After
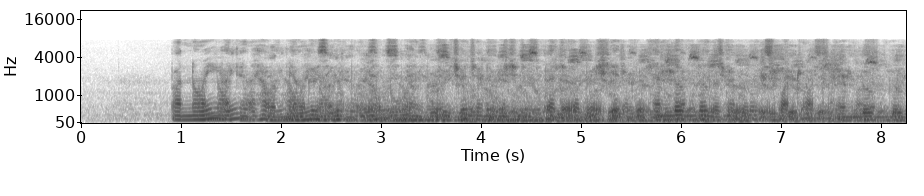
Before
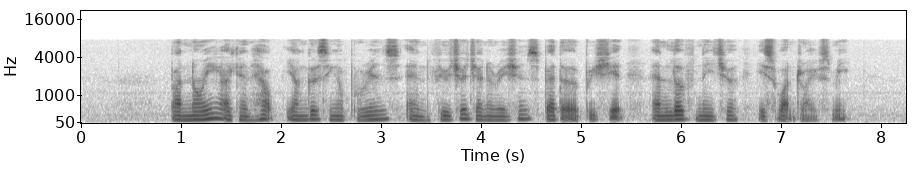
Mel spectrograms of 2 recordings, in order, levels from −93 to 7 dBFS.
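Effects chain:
delay that swaps between a low-pass and a high-pass 249 ms, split 1,700 Hz, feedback 66%, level −3.5 dB
delay with pitch and tempo change per echo 757 ms, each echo −3 semitones, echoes 3
one half of a high-frequency compander decoder only

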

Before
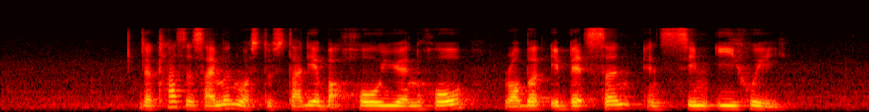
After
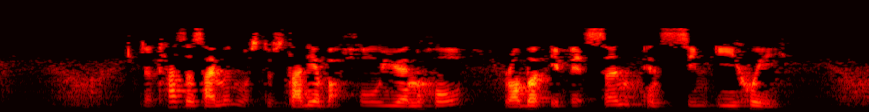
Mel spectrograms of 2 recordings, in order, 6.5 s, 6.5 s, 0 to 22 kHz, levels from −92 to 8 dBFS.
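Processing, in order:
spectral peaks only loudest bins 64
auto-filter high-pass sine 1.2 Hz 990–3,100 Hz

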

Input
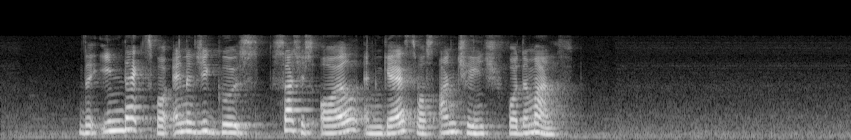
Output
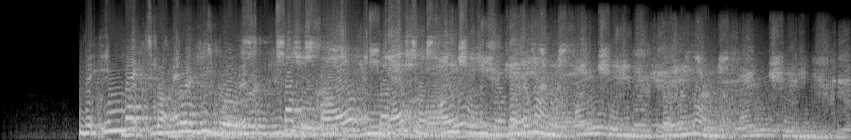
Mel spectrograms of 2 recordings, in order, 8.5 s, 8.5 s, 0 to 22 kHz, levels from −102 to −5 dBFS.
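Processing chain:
downward expander −36 dBFS
0:02.68–0:04.81: high shelf with overshoot 3,000 Hz +9 dB, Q 3
leveller curve on the samples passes 5
brickwall limiter −19 dBFS, peak gain reduction 16.5 dB
downward compressor 2 to 1, threshold −30 dBFS, peak gain reduction 5.5 dB
single-tap delay 166 ms −17 dB
delay with pitch and tempo change per echo 210 ms, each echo −4 semitones, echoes 3

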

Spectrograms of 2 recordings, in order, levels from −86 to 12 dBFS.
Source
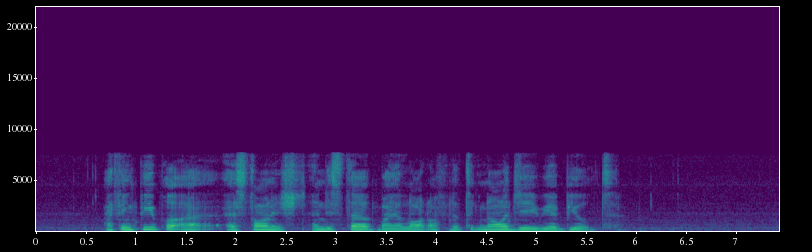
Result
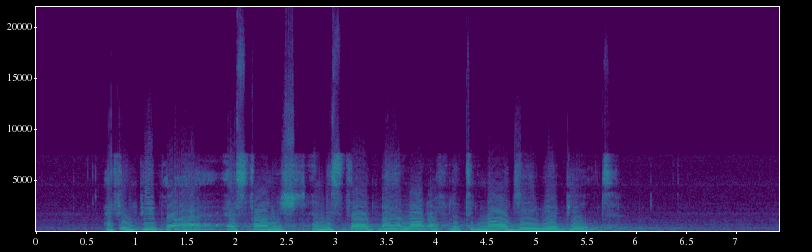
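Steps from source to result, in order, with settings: brickwall limiter −17.5 dBFS, peak gain reduction 9 dB
soft clipping −31 dBFS, distortion −7 dB
delay with a low-pass on its return 148 ms, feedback 76%, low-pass 1,500 Hz, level −16 dB

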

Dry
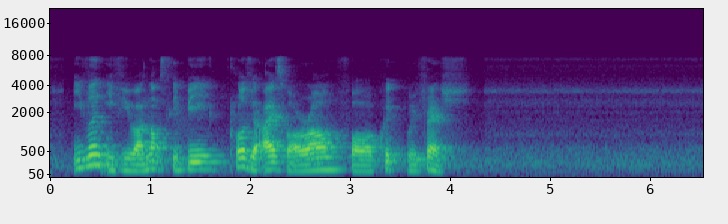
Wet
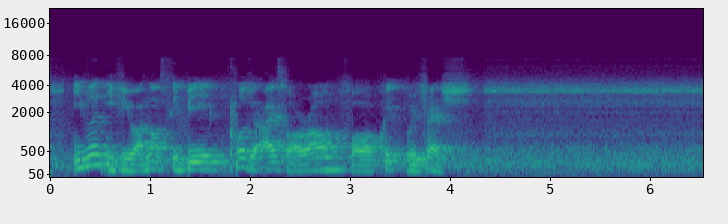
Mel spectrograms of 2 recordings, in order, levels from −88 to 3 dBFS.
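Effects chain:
downward compressor 3 to 1, threshold −31 dBFS, peak gain reduction 14.5 dB
brickwall limiter −25.5 dBFS, peak gain reduction 10 dB
low-pass with resonance 3,900 Hz, resonance Q 4.7
level +5.5 dB

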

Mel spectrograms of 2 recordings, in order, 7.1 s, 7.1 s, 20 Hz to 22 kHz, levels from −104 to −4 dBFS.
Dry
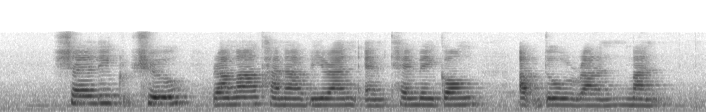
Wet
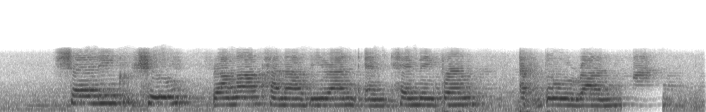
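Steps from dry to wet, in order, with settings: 0:04.36–0:05.54: lower of the sound and its delayed copy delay 0.37 ms
camcorder AGC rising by 5.7 dB per second
0:00.86–0:01.53: double-tracking delay 44 ms −3 dB
in parallel at −6 dB: hard clipping −32.5 dBFS, distortion −7 dB
on the sum: brickwall limiter −25.5 dBFS, peak gain reduction 9.5 dB
echo with shifted repeats 325 ms, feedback 48%, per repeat −35 Hz, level −21.5 dB
downsampling to 8,000 Hz
0:06.22–0:06.64: Chebyshev high-pass filter 1,400 Hz, order 4
feedback echo with a swinging delay time 87 ms, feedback 52%, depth 175 cents, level −16.5 dB
level +1.5 dB

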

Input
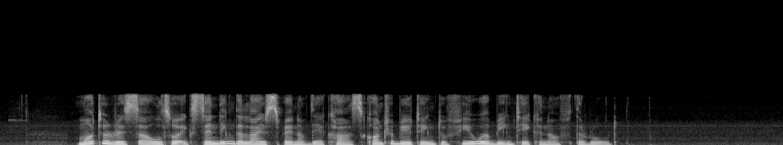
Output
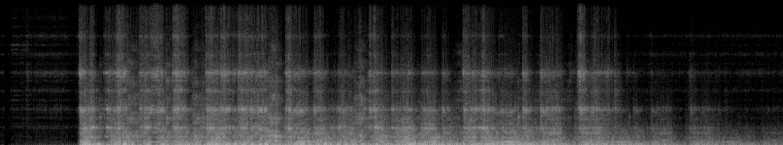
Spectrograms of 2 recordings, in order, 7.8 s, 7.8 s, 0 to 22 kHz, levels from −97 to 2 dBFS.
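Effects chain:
samples in bit-reversed order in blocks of 128 samples
0:01.11–0:03.30: high-shelf EQ 6,400 Hz +9.5 dB
treble cut that deepens with the level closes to 2,900 Hz, closed at −23 dBFS
feedback echo with a low-pass in the loop 1,106 ms, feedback 46%, low-pass 1,700 Hz, level −6.5 dB
convolution reverb RT60 0.35 s, pre-delay 5 ms, DRR −6.5 dB
half-wave rectification
low-shelf EQ 100 Hz −11 dB
notch filter 930 Hz, Q 13
level −8.5 dB

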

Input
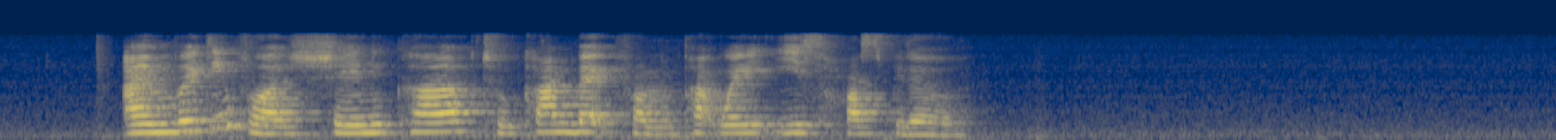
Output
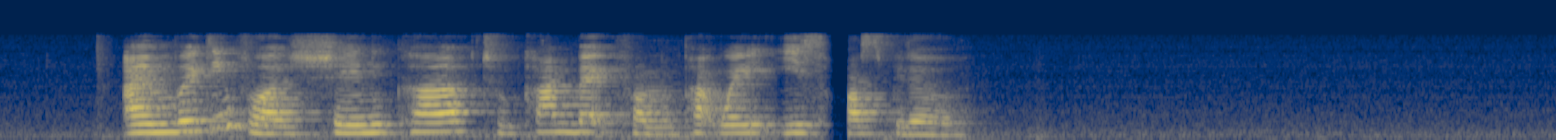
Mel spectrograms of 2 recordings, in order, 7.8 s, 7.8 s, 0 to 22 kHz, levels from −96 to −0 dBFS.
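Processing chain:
0:02.32–0:03.08: parametric band 530 Hz −12 dB → −4 dB 1.7 octaves
0:03.75–0:04.39: noise gate −33 dBFS, range −36 dB
level −1.5 dB

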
